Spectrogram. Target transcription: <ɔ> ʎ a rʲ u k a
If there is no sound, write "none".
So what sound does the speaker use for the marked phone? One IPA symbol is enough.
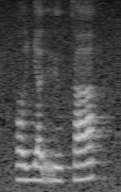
ɔ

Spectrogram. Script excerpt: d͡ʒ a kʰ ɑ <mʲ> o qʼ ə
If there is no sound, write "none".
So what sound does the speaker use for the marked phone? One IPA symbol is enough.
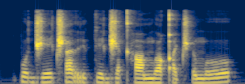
m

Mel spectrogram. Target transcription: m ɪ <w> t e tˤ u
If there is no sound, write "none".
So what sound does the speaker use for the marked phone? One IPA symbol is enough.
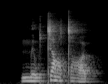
w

